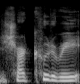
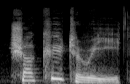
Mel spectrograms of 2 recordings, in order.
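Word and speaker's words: charcuterie: much less important matter apparently I said shakurerie incorrectly so we now have Julian Miguel with a pr correct pronunciation shakuterie Oh, you were close.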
